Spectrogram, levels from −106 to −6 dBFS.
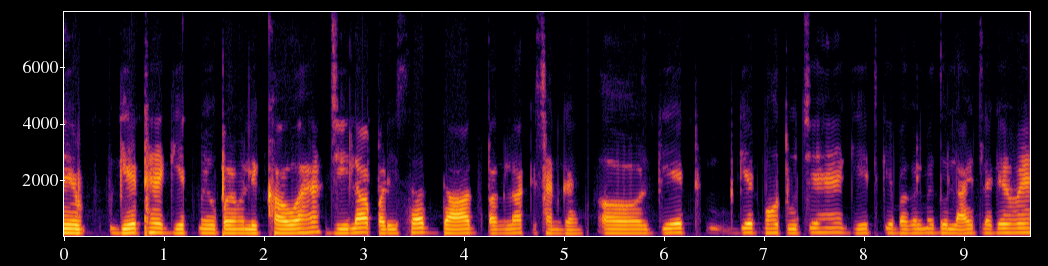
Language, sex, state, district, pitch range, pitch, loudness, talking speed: Hindi, male, Bihar, Kishanganj, 140-155 Hz, 145 Hz, -23 LUFS, 165 wpm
